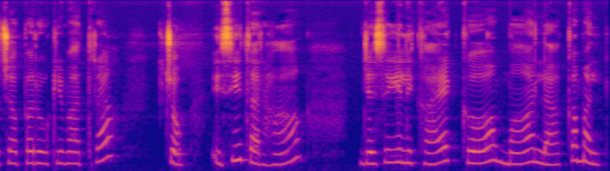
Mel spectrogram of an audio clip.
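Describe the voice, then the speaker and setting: Woman teacher for a kids' phonics lesson, sounds out every syllable, slow and patient. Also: fairly high pitch, mellow. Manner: sounds out syllables slowly and repeats them; switches between Hindi and simple English.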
